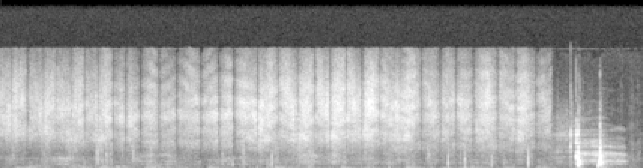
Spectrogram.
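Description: Blackboard duster wiping chalk off a chalkboard: a faint, steady scrubbing. A short burst of a woman's voice comes just before the end.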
